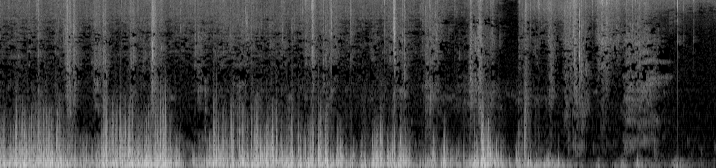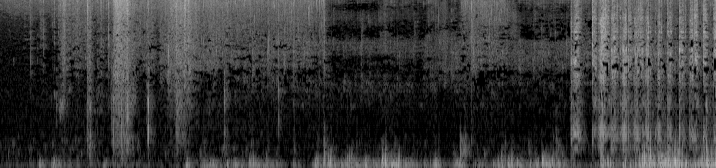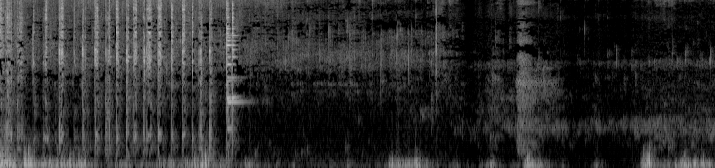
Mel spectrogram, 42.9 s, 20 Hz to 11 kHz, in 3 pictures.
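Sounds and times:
utensil scraping metal pan: 25.7 - 33.6.

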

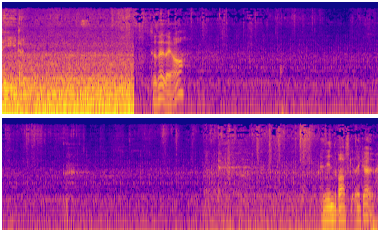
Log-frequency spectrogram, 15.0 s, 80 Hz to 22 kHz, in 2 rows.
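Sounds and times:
low rumble: 0.0 - 2.9
rustling of dry leaves: 1.6 - 15.0.

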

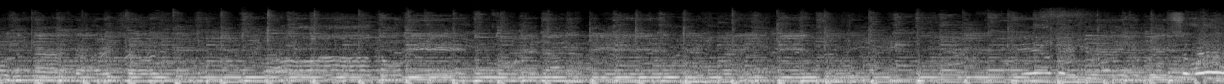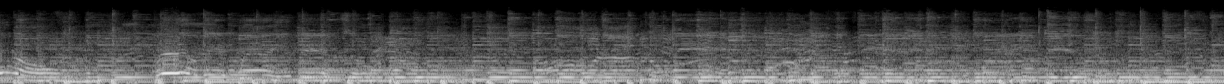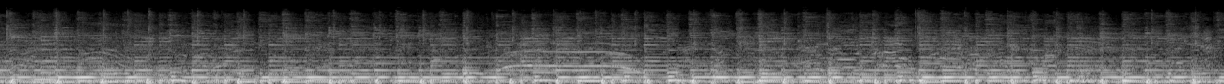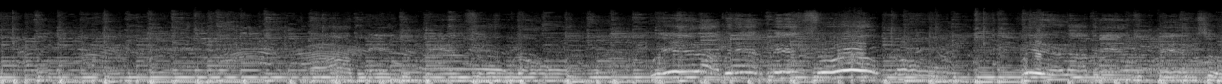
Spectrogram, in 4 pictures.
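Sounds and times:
acoustic guitar: 0.0 - 48.9
banjo: 0.0 - 48.9.

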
